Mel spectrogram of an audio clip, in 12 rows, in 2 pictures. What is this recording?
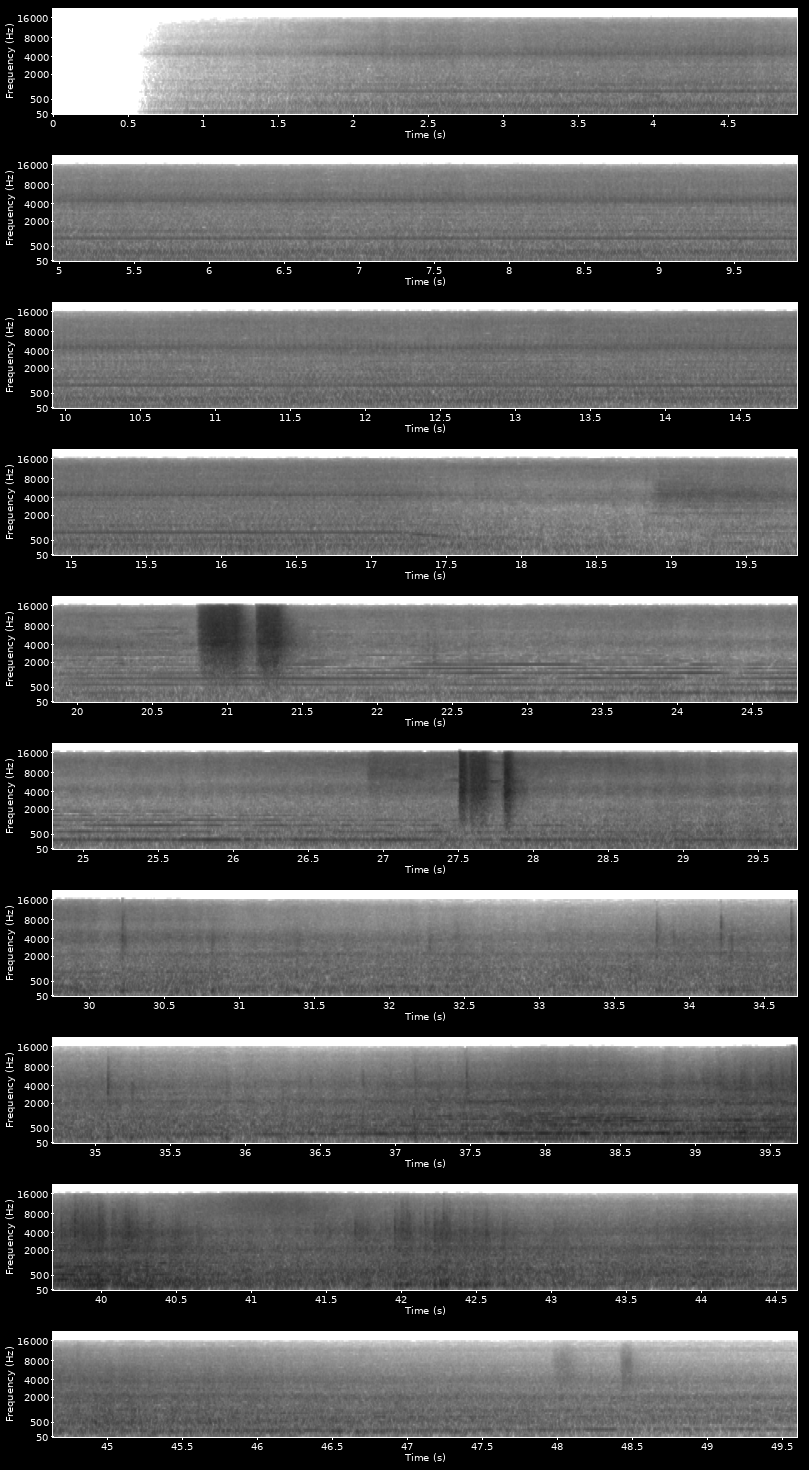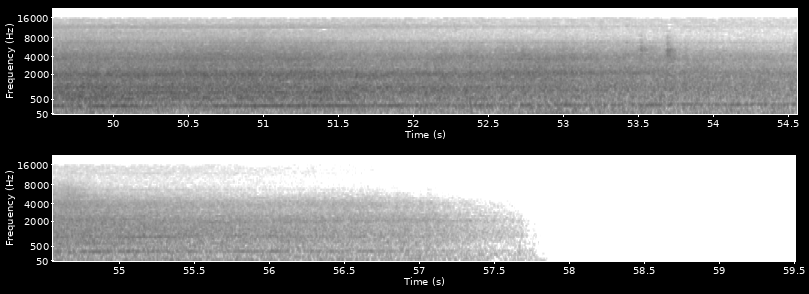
Train leaving station
Recorded on Marantz PMD661 with Rode NTG-2.
Platform recording of a train pulling out of an open-air station.
ambience, depart, departing, departure, field-recording, people, platform, rail, railway, railway-station, station, train, train-station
